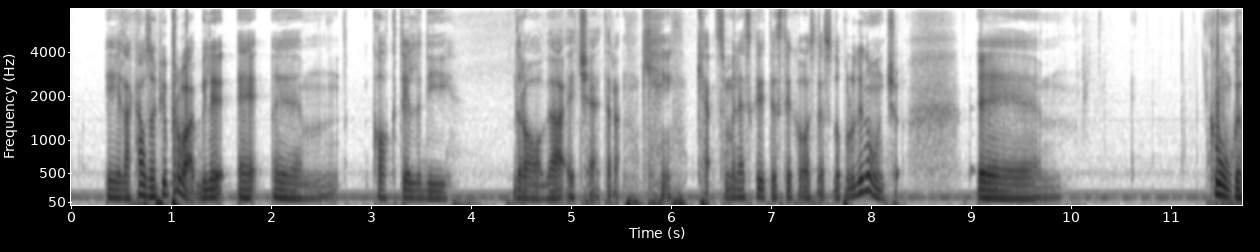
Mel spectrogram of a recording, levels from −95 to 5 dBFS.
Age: 20-39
